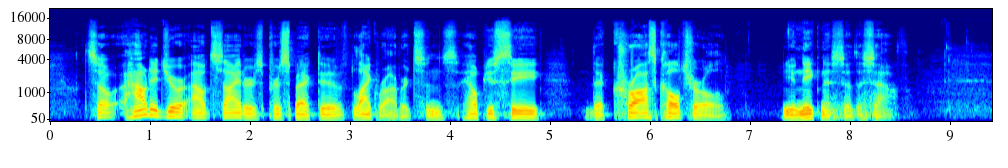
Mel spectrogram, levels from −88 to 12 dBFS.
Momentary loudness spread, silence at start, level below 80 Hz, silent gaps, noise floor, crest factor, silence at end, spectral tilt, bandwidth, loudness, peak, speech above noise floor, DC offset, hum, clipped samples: 11 LU; 0.4 s; -48 dBFS; none; -64 dBFS; 22 dB; 1 s; -6 dB/octave; 15.5 kHz; -23 LUFS; -2 dBFS; 42 dB; under 0.1%; none; under 0.1%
